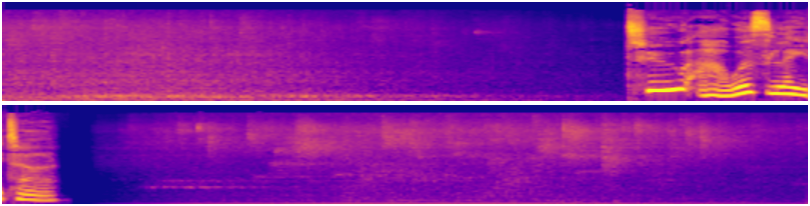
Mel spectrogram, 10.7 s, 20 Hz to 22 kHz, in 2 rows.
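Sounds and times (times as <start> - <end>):
steady rain pouring down: 0.0 - 4.1, 6.1 - 10.7
speech: 4.7 - 5.8.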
